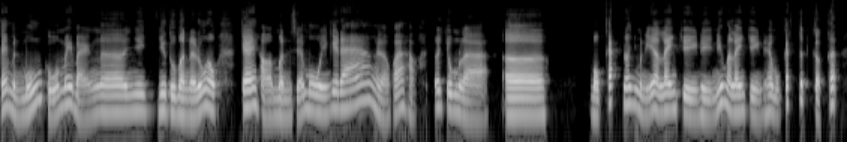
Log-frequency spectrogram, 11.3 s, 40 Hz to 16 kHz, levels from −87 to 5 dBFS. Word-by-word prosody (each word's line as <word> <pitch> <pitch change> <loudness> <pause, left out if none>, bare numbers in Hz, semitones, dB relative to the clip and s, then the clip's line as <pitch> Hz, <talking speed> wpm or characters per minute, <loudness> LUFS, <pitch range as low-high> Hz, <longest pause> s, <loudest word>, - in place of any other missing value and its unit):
cái 170 +3 +1
mình 125 -7 -3
muốn 195 - +1
của - - 0
mấy 210 +3 +2
bạn, 120 - -3
ờ, 145 0 +1
như 155 +1 -3 0.2
như 155 +1 -1
tụi 145 -2 0
mình 135 -2 +2
nè, 125 0 +3
đúng - - +4
hông? 160 -4 +3 0.3
Cái 185 +3 +5
họ 120 -4 -1
mình 120 -1 -2
sẽ - - -2
mua 155 -3 +2
những 140 +1 -1
cái 170 - 0
đá 195 +8 0
hay 150 - -2
là 115 - -5
khóa 145 +7 -2
học, - - -8 0.2
nói 175 - -1
chung 160 -4 -2
là, 115 -4 -1 0.2
ờ, 130 0 +4 0.6
một 125 -1 0
cách 215 +1 +2
nó 205 0 +2
mình 190 -8 -2
nghĩ 130 - -1
là 165 - +5
lan 160 +2 +1
truyền 125 -3 0
thì 125 -2 -1
nếu 170 - +1
mà 210 - +1
lan 145 0 +3
truyền 130 -5 -4
theo 150 0 -2
một 125 -1 -7
cách 205 +4 -5
tích 475 0 +1
cực - - 0
á, - - +1
145 Hz, 260 wpm, -23 LUFS, 130-175 Hz, 0.6 s, Cái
